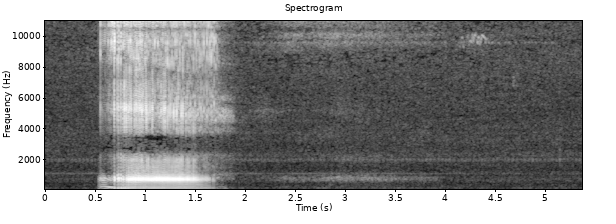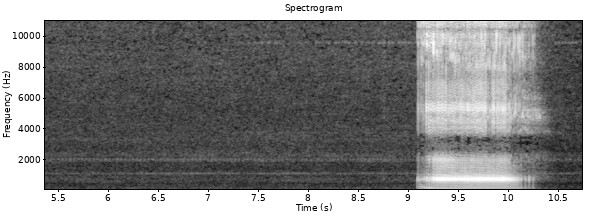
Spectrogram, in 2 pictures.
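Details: Pomeranian dog asleep, Hiroshima, 4 November 2015: a pair of strong, harmonic, droning snores, each about a second long and spaced roughly eight seconds apart, over a low steady background hum.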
